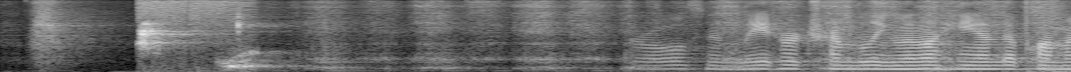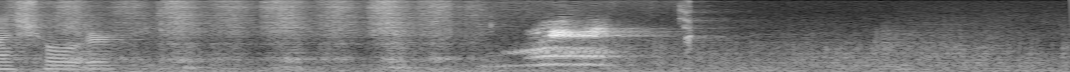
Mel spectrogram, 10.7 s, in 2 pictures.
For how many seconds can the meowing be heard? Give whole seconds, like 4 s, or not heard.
2 s.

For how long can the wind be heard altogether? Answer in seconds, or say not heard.
5 s.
